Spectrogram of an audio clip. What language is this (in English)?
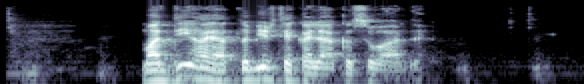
Turkish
